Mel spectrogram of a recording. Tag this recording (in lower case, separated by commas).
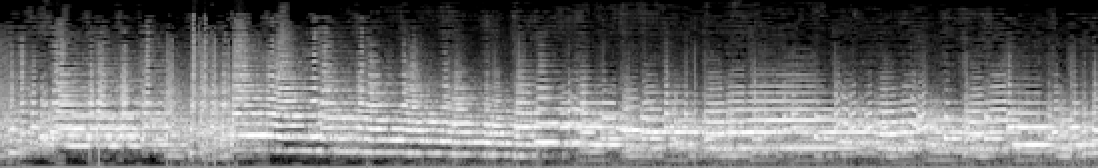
playing trombone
